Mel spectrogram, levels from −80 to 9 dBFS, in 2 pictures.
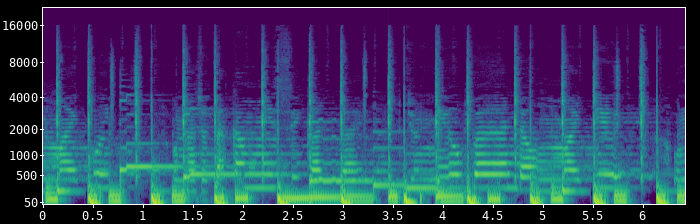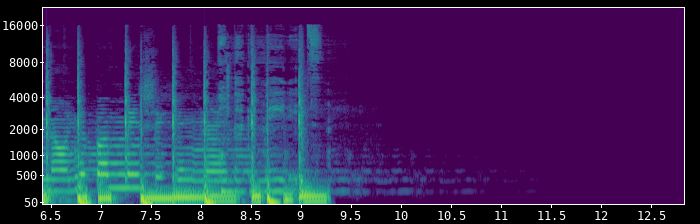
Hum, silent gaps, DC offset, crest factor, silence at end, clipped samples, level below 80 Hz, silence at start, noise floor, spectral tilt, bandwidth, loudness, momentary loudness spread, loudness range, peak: none; none; under 0.1%; 12 dB; 3.55 s; under 0.1%; -16 dBFS; 0 s; -84 dBFS; -6.5 dB/octave; 16 kHz; -13 LUFS; 3 LU; 6 LU; 0 dBFS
